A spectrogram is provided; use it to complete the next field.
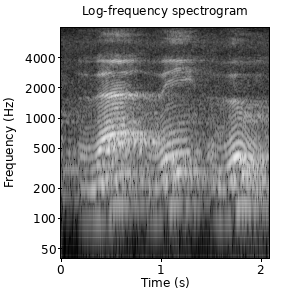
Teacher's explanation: ujung lidah menyentuh ujung gigi seri atas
